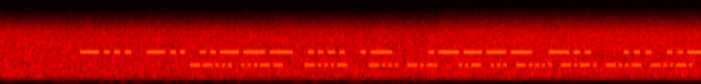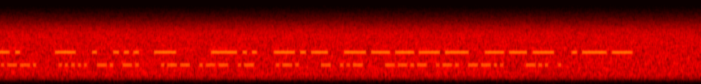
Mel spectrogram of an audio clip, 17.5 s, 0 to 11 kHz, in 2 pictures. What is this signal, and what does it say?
Morse code, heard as two keyed tones, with radio static. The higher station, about 19 wpm, 1320 Hz: BD2HA 1D SF TEST DK0OW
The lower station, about 30 wpm, 770 Hz: 73 <BT> BK US6CX/P 5NN WWA R TU QRZ DE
